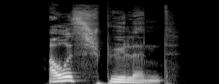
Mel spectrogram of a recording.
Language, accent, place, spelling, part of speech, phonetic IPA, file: German, Germany, Berlin, ausspülend, verb, [ˈaʊ̯sˌʃpyːlənt], De-ausspülend.ogg
- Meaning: present participle of ausspülen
